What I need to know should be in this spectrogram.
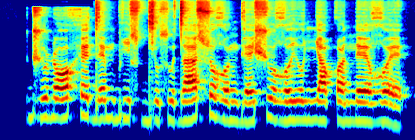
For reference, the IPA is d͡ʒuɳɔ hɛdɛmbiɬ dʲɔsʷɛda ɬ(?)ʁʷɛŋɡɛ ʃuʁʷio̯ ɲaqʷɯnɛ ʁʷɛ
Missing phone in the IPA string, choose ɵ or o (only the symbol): o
